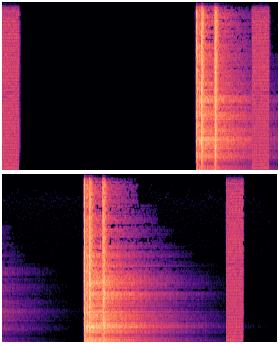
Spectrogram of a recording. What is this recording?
Water pouring with a noise gate, delay, and reverb.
